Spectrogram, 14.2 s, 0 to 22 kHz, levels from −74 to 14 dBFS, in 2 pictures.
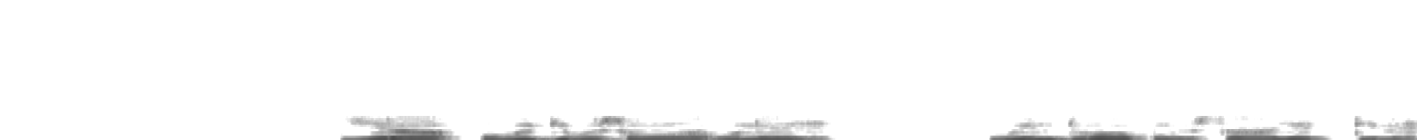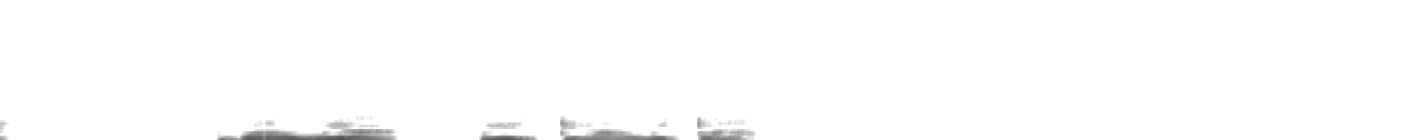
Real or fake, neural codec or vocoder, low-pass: real; none; 3.6 kHz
